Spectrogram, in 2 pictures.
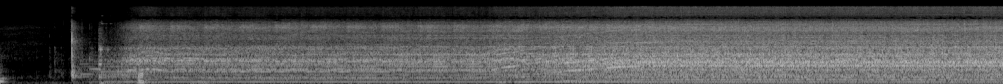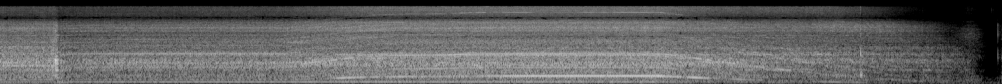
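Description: Klutch two-speed digital drill press motor starting and running with a steady gear whine that rises in pitch twice as the speed is turned up. It holds at its highest pitch, then winds down and stops near the end, with a single click about halfway. The whine sounds like straight-cut gears.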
